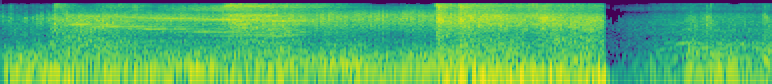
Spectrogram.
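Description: Laser beams blast with a loud roar.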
